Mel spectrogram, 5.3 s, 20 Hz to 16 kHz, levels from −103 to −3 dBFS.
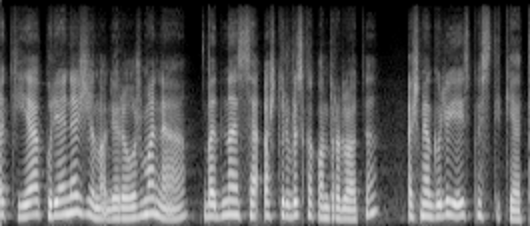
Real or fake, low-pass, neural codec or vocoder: fake; 14.4 kHz; autoencoder, 48 kHz, 32 numbers a frame, DAC-VAE, trained on Japanese speech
